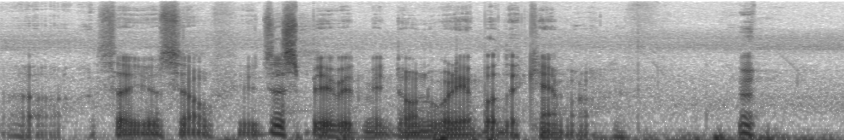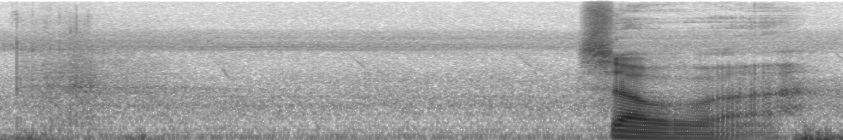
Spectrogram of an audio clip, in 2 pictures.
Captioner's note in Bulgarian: Смее се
